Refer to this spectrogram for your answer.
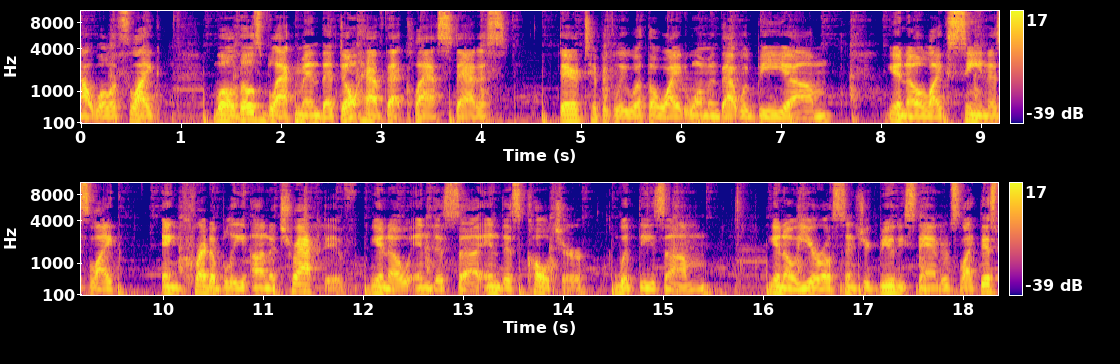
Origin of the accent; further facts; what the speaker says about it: Washington, United States; That's like somebody called me a Washingtonian because I grew up in Washington State.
